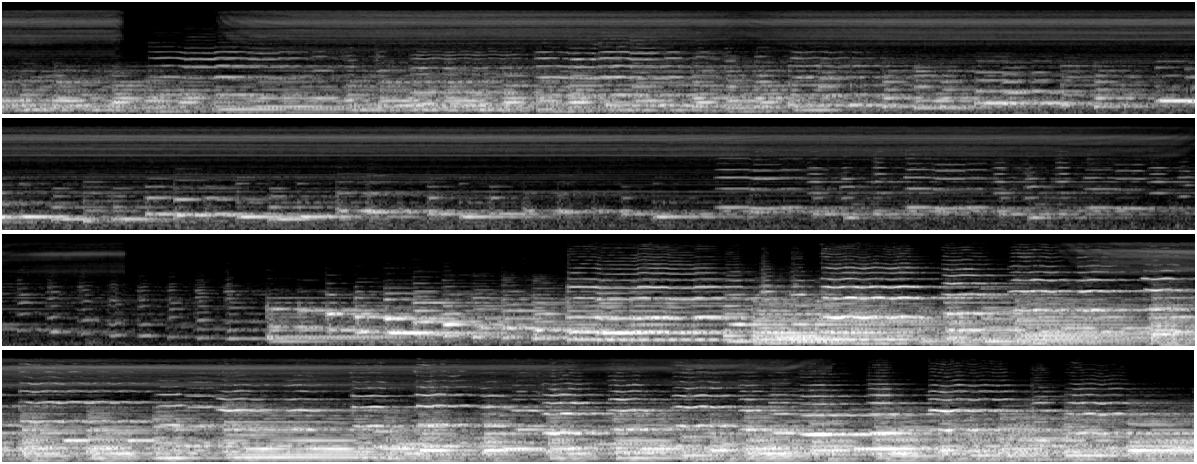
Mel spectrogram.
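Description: Instrumental background music led by a violin. It thins out and grows quieter toward the middle, then swells back louder and fuller about thirteen seconds in.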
